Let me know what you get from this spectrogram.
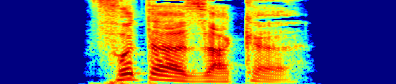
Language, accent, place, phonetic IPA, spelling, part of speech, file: German, Germany, Berlin, [ˈfʊtɐˌzakə], Futtersacke, noun, De-Futtersacke.ogg
- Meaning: dative of Futtersack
